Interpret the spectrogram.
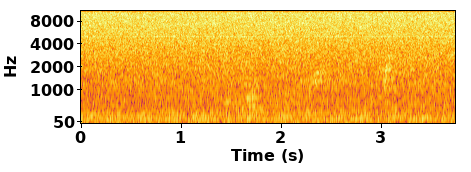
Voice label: faint voice hello; shelton hotel

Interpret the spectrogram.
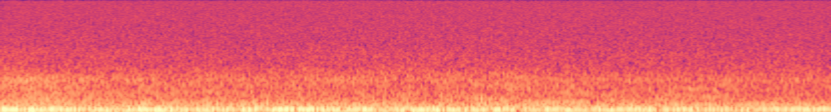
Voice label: small meandering voice

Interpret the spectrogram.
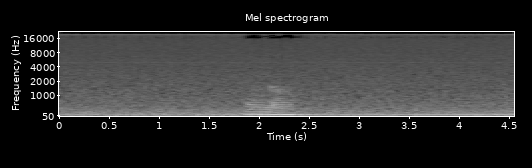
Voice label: mans voice; shelton hotel

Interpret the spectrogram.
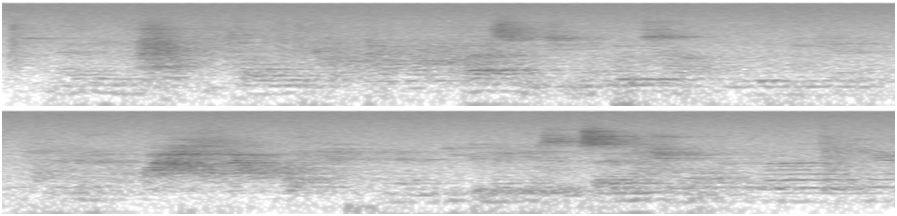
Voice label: odd gruff whisper

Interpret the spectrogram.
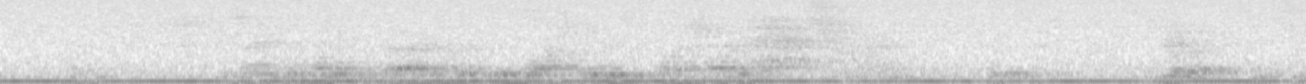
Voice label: loud whisper; shelton hotel

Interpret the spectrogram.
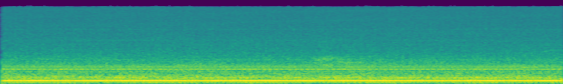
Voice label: lobby whisper

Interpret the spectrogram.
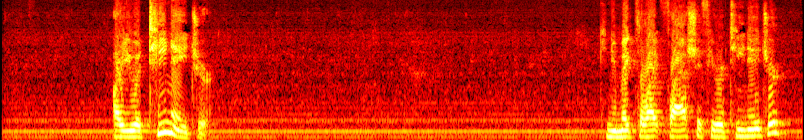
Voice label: office whisper

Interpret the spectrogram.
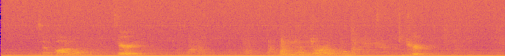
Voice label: lobby whisper

